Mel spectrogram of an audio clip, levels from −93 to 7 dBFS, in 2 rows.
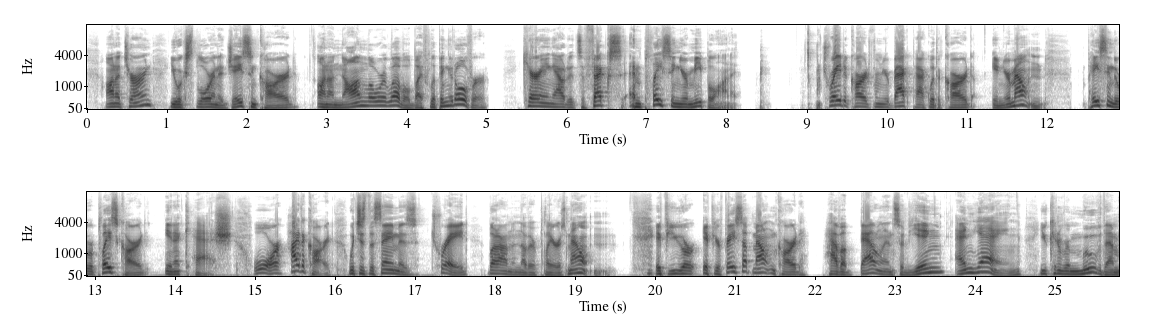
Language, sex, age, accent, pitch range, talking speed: English, male, 40-59, American, 100-145 Hz, 180 wpm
